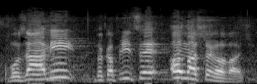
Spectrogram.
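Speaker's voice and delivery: loud parade-ground command; drill sergeant. Real, not acted. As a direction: bark the dismissal order. Leader dismisses the formation.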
